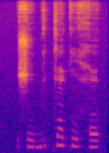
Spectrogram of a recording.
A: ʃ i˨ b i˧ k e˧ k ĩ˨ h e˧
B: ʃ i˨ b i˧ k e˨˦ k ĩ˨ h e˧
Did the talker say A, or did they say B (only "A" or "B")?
A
